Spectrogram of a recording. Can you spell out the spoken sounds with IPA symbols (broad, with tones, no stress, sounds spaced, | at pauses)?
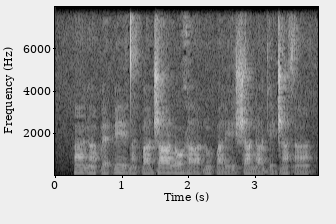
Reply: ã˧ ɡ ã˨ ɓ ɛ˨ ɓ eː˦˨ d ã˨ k͡p a˨˦ d͡ʒ aː˦ l ɔ˧ ɣ aː˨ ɗ ũ˦ p a˧ ɾ eː˨ ʃ a˧ ŋ a˨ ɡ e˧ d͡ʒ ã˦˨ s ã˦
